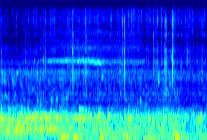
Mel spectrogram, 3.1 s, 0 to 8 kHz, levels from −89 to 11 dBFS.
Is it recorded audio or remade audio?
recorded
